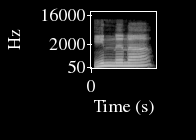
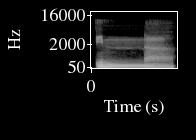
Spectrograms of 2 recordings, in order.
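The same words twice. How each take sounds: First: इन्ना with a short single nun; wrong single nun. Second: इन्ना slow, with a long held nun; doubled nun. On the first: Teacher to children, contrasting the wrong reading. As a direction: say इन्ना lightly, no held nun. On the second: Teacher to children, the correct doubled reading. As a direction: slowly press the nun in इन्ना. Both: Shown as a demonstration. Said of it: "दोनों में कुछ फर्क".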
